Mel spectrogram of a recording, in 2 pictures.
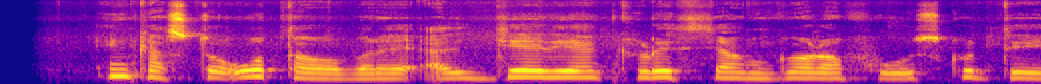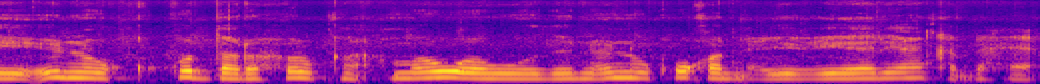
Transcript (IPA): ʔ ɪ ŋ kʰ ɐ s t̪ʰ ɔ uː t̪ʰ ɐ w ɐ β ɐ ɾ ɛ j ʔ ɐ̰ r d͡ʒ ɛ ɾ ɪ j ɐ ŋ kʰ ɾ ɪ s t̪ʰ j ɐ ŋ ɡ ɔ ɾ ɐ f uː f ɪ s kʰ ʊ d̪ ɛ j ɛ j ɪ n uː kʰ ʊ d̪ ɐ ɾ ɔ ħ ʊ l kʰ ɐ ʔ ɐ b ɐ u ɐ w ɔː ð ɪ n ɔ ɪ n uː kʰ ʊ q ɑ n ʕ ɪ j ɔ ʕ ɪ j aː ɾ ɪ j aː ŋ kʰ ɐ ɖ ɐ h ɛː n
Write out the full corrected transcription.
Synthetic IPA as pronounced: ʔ ɪ ŋ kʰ ɐ s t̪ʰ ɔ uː t̪ʰ ɐ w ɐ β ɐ ɾ ɛ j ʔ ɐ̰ l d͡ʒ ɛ ɾ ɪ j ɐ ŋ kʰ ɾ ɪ s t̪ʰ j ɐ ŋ ɡ ɔ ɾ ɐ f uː ɪ s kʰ ʊ d̪ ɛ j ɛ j ɪ n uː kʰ ʊ d̪ ɐ ɾ ɔ ħ ʊ l kʰ ɐ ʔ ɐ m ɐ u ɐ w ɔː ð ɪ n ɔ ɪ n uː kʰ ʊ q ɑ n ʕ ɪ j ɔ ʕ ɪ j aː ɾ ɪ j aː ŋ kʰ ɐ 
